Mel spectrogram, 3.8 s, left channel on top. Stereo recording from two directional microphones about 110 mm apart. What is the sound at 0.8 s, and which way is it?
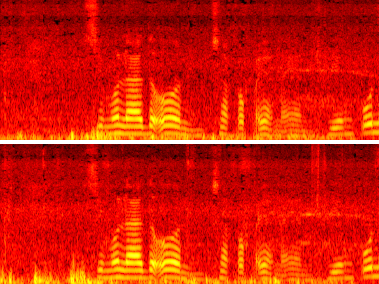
Speech, 35° left (ahead or behind).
